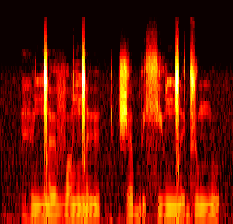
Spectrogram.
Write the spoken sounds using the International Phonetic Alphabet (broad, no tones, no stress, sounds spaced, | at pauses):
ɦ ɨ ŋ͡ǀ ə v ɔ ŋ͡ǀ ɨ | t͡ʃ ə b ɨ sʲ u ŋ͡ǀ ɨ d͡z u ŋ u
